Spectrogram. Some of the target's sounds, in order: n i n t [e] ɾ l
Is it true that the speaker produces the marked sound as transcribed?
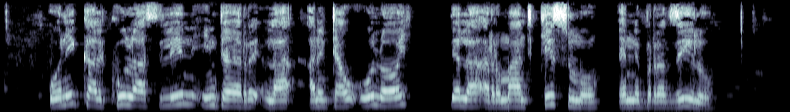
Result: yes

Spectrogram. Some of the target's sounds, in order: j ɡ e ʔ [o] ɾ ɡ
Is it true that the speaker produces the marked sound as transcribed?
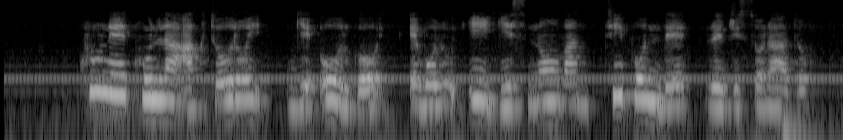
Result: yes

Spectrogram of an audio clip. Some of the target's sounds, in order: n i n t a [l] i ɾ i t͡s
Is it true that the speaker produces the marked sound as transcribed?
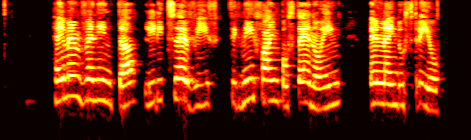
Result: yes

